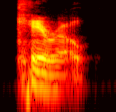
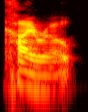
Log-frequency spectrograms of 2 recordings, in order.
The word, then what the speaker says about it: Cairo: Cairo, Illinois is in fact pronounced Cairo, not Cairo, like the city in Egypt. So if you see it on paper, it doesn't sound the way you think it does, probably.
